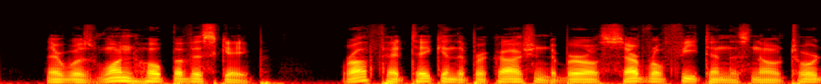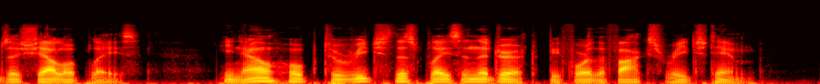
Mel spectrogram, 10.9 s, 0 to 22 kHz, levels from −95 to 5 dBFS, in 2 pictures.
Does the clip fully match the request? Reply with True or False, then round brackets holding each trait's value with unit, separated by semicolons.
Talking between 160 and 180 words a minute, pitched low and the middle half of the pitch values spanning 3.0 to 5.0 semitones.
False (205 wpm; 80 Hz; 3.6 semitones)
